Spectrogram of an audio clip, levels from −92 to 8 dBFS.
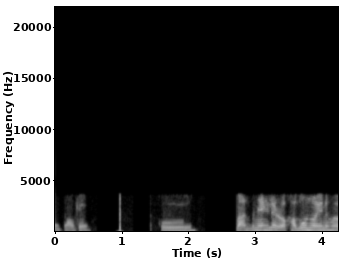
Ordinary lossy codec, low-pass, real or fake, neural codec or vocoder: none; 3.6 kHz; real; none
